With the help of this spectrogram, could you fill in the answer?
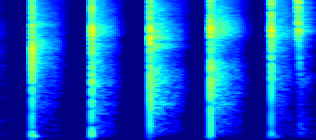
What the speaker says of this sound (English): Give claps where claps are due.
